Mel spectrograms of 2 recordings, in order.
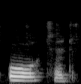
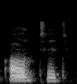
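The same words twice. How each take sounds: First: The first vowel is a rounded 'or' sound. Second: The first vowel is an open 'ah' sound. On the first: "you might say altered" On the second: "with a bit more of an ah"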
